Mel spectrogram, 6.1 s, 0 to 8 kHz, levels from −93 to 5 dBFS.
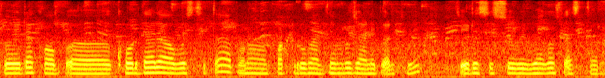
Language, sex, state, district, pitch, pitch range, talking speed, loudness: Odia, female, Odisha, Khordha, 185 Hz, 185-195 Hz, 150 wpm, -16 LUFS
